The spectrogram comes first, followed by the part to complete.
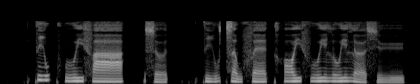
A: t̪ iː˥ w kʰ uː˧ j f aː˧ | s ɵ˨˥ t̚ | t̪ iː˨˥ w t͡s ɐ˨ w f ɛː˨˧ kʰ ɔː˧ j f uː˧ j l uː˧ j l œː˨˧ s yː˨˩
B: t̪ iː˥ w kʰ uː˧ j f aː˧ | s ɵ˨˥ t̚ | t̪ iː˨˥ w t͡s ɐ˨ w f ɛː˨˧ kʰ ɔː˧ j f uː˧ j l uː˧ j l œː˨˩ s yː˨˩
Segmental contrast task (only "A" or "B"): B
